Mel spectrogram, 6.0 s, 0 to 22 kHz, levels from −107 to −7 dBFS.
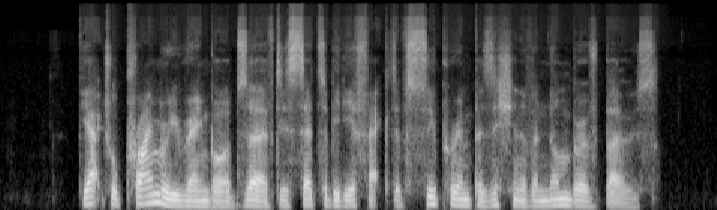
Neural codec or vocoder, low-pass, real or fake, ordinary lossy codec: vocoder, 48 kHz, 128 mel bands, Vocos; 19.8 kHz; fake; Opus, 16 kbps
